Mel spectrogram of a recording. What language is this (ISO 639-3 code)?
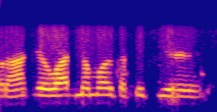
mai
